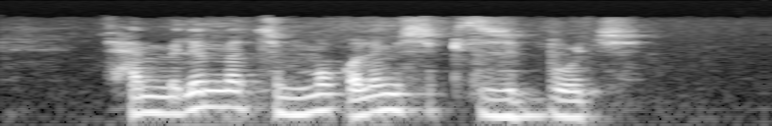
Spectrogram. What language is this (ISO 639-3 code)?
kab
